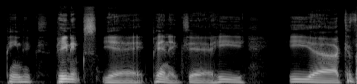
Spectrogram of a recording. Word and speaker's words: Penix: Yeah, so Yeah, Phoenix. I mean, how you pronounce his name? Penix? Penix.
